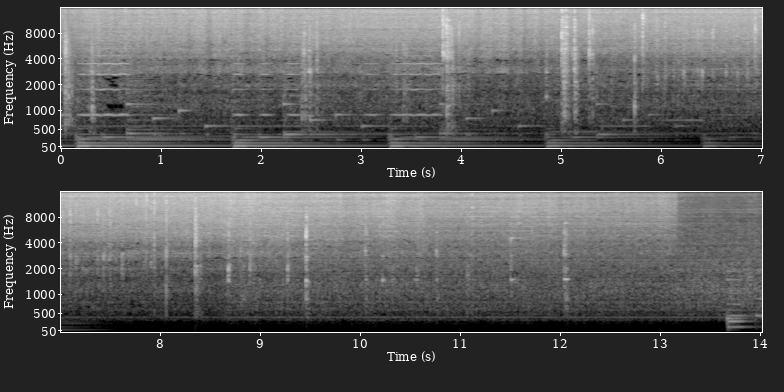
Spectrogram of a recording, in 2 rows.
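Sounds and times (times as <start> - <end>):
vegetables sizzling in oil: 0.0 - 14.0
chopsticks clicking in pan: 4.8 - 12.2.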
